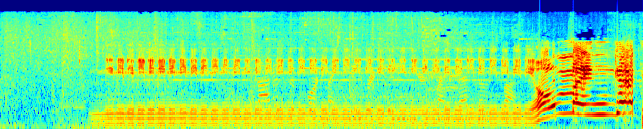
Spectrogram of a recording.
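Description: A young man shouts a long, drawn-out cry.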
